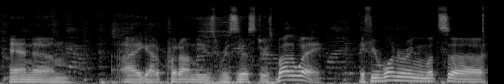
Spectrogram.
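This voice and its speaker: Music plays in the background as the speaker talks at a moderate pace with ordinary pitch variation. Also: man. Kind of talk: casual work-along chat. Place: workshop.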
